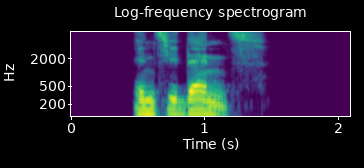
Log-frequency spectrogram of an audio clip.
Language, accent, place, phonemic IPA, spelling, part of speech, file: German, Germany, Berlin, /ɪnt͡siˈdɛnt͡s/, Inzidenz, noun, De-Inzidenz.ogg
- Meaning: incidence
